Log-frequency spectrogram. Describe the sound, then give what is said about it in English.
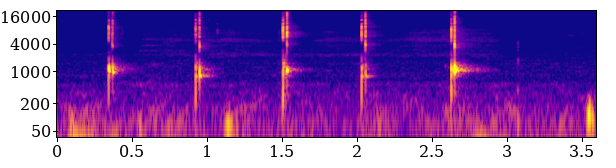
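Five sharp tongue clicks mimic the ticking of the trade deadline clock, spaced at a steady, slightly uneven beat with brief silence between each pop; the fifth click is the loudest, and no one speaks. “That's my tongue. It's trying to imitate the trade deadline clock, because it is ticking.”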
